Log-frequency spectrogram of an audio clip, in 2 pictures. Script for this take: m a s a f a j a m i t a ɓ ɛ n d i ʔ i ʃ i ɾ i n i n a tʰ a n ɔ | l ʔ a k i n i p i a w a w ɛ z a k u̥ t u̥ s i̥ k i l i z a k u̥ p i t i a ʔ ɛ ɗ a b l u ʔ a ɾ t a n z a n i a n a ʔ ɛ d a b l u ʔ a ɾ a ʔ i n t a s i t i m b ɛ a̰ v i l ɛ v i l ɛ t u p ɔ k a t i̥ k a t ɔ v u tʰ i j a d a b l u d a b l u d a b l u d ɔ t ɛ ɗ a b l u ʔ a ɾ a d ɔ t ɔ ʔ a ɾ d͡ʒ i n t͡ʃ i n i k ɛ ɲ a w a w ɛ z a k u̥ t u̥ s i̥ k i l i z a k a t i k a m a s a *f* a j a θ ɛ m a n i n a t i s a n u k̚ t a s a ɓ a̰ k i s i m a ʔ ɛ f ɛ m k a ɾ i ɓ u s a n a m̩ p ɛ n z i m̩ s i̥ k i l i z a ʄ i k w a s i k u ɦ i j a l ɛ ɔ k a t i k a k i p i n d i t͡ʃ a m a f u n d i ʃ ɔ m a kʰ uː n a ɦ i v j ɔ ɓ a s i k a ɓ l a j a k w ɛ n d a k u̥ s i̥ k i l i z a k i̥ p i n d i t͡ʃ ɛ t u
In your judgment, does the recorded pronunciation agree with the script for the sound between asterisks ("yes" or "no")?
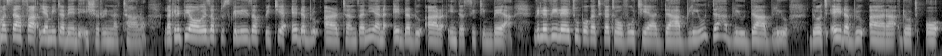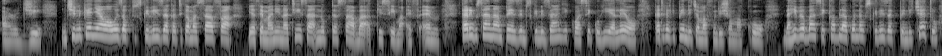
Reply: yes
